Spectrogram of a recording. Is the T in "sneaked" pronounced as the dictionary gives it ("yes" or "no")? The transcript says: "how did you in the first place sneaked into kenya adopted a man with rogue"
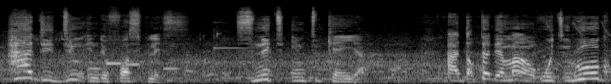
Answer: yes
